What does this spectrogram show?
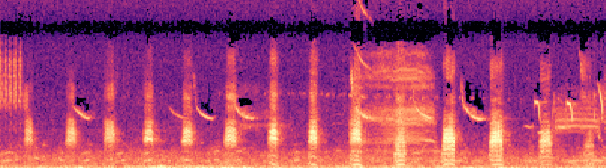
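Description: Birds calling: one call repeated about twice a second, with short downward-sliding chirps from a smaller bird among them. A single low thump about two seconds in.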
